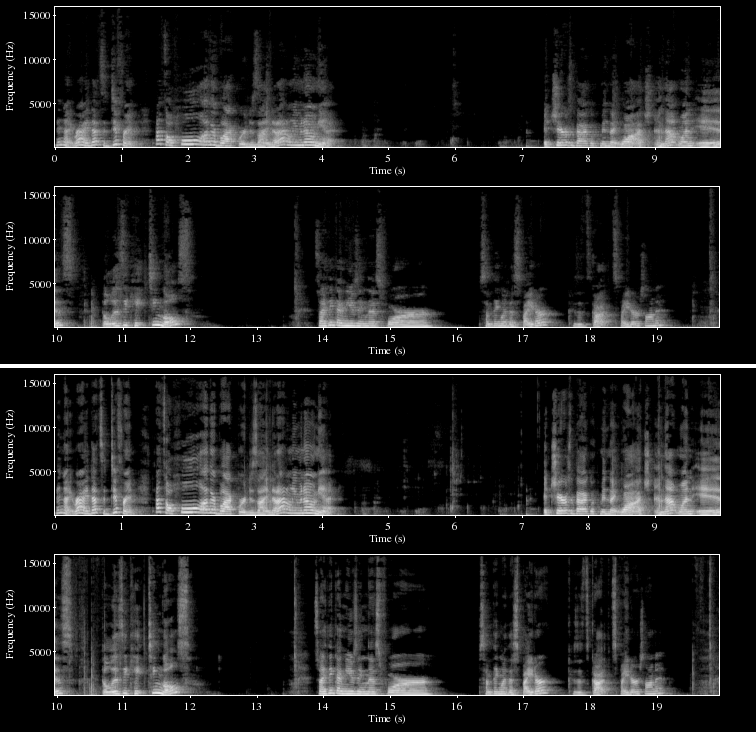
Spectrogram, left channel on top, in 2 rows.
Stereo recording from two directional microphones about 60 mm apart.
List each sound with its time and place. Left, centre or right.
0.0 s speech: right
7.0 s speech: right
13.6 s speech: right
